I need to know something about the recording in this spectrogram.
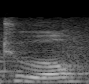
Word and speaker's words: tulle: It's called tulle. It's spelled T-U-L-L-E.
